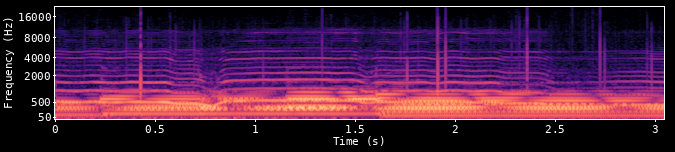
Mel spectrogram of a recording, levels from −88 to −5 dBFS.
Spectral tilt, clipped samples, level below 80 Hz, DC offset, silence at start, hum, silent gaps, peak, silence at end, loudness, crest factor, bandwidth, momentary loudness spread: -7.5 dB/octave; under 0.1%; -52 dBFS; under 0.1%; 0 s; none; none; -6 dBFS; 0 s; -22 LUFS; 16 dB; 16.5 kHz; 5 LU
